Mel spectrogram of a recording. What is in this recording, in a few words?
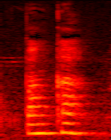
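Santali female fan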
